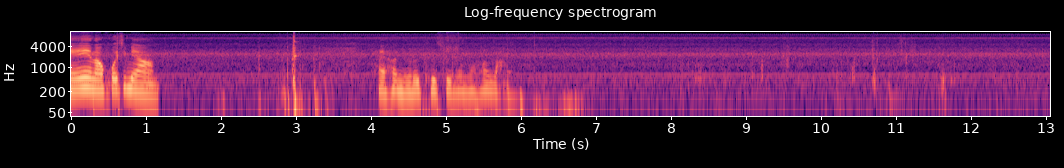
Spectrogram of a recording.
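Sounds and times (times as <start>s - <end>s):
outdoor background hiss: 0.0s - 13.0s.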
